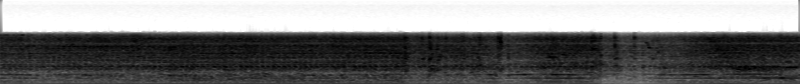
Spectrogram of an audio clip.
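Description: Timber truck's diesel engine running steadily while it drives the hydraulic loader crane, with a few light knocks about six to eight seconds in and a brief drop in the engine's low hum around nine seconds in.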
